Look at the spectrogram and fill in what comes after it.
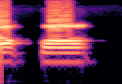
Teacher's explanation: اک, اور قاف میں قلقلہ ہے اور آواز پر ہے, منہ بھر کر آواز نکلتی ہے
